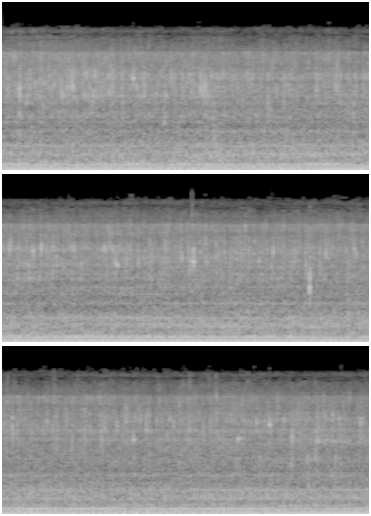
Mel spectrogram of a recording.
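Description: Whole yellow bullhead catfish frying in oil in a skillet, a steady sizzle with small crackles. Under it runs a loud, steady low machine hum.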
